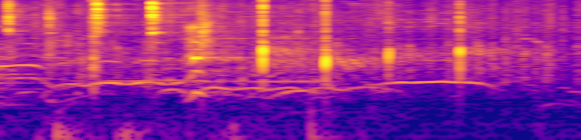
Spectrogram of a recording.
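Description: Scattered audience applause, fairly quiet, with a few sharper individual claps standing out and faint crowd voices or whistles underneath.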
